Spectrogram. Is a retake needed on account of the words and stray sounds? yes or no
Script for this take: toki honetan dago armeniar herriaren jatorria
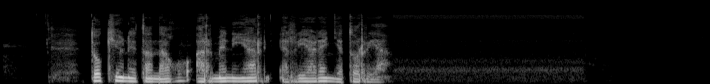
no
